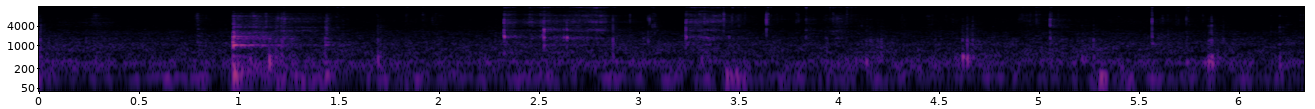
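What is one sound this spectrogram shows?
A metal spoon scrapes and stirs thick wet paste in a ceramic bowl.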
